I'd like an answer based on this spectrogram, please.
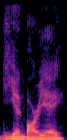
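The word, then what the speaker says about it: Guillain-Barré: from 14 through about 16 until Travis Frederick Gan barier syndrome got a little bat on him but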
